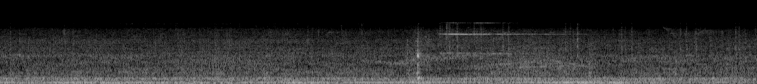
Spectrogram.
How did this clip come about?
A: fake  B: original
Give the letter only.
B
